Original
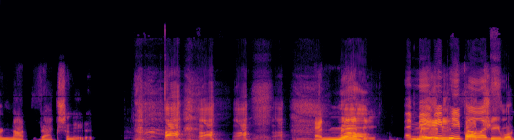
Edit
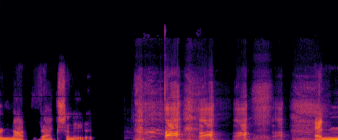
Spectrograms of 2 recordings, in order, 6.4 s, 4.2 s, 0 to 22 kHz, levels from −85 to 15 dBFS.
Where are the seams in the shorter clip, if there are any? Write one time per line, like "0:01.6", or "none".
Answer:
none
